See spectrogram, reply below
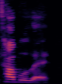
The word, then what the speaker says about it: tabbouleh: You cannot call me a terrorist and then go get fucking tabbouleh.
